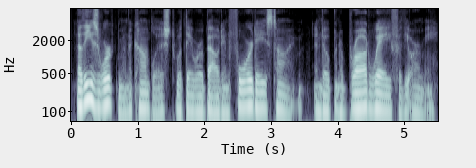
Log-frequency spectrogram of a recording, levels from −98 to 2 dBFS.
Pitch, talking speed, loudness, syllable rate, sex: 105 Hz, 220 wpm, -19 LUFS, 6.0 syllables/s, male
